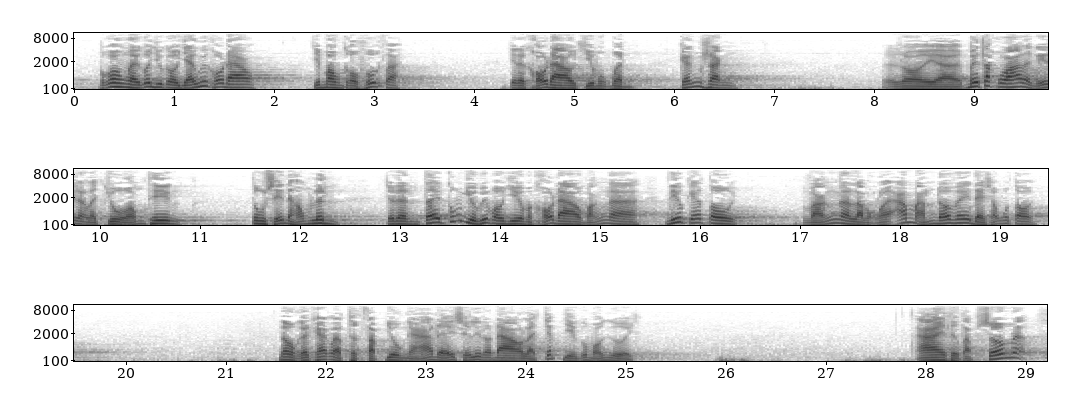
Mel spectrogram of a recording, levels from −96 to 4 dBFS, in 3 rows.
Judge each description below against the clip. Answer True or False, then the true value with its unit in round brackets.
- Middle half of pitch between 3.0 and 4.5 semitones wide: False (5.5 semitones)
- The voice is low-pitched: False (155 Hz)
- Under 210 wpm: True (190 wpm)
